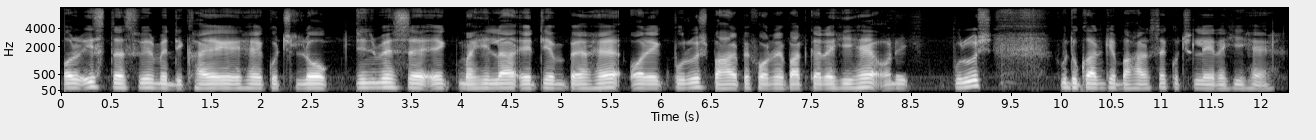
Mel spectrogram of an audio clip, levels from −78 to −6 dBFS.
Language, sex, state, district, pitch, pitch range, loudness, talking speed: Hindi, male, Arunachal Pradesh, Papum Pare, 105 Hz, 100-110 Hz, -18 LUFS, 180 wpm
